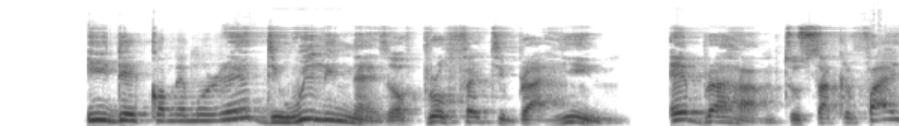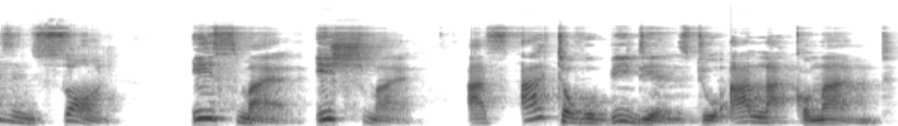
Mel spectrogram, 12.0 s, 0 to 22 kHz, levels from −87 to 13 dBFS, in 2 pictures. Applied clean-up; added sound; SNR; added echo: neural mask model DeepFilterNet 3.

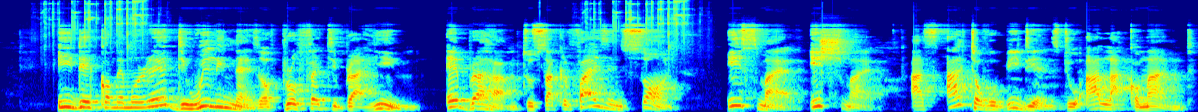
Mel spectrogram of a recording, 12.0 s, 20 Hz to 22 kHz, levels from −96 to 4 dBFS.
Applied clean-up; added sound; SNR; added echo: none; Coin (dropping); 12 dB; none.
